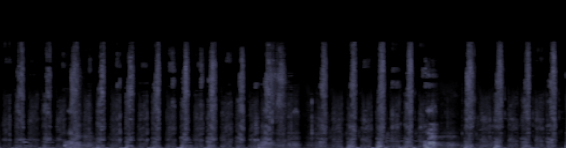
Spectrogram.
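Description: Hand pruning saw cutting through a hazel stem low at its base, in quick back-and-forth rasping strokes, about three or four a second.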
